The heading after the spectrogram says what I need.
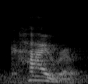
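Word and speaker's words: kairos: to l linear time and then you have chyros that's another word it's it's it would be spelled like k a i r oos chyros um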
